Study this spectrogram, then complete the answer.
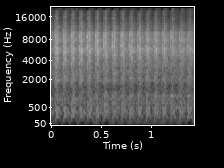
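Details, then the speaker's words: Single-cylinder ATV with a JB-Welded cracked case, first start after clearing a clogged carb pilot jet: fast, even light ticking over the running engine. Model is prone to it; owner suspects the valves and plans to adjust them. Valve train ticking. "But, but it does run. But, yeah. Um, one thing I was afraid of, which you did hear, was the ticking. These things are prone to tick."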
